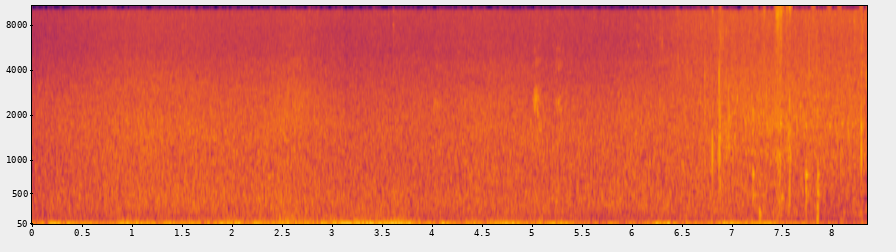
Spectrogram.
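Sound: river water flowing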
